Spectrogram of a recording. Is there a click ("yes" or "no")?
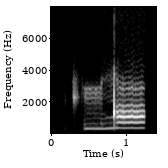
yes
